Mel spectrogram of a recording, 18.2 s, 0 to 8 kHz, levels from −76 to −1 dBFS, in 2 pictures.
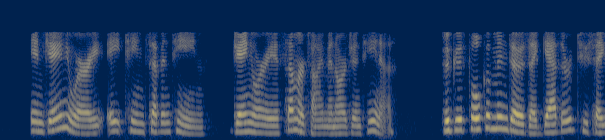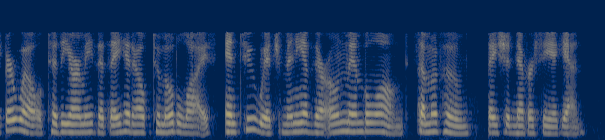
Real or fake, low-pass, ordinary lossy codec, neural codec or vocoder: fake; 7.2 kHz; AAC, 16 kbps; codec, 24 kHz, 0.9 kbps, WavTokenizer, large speech release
